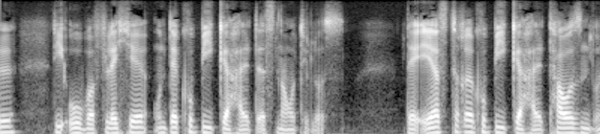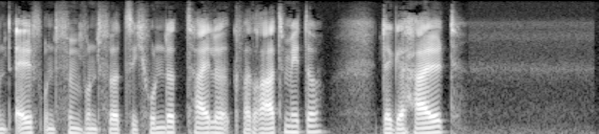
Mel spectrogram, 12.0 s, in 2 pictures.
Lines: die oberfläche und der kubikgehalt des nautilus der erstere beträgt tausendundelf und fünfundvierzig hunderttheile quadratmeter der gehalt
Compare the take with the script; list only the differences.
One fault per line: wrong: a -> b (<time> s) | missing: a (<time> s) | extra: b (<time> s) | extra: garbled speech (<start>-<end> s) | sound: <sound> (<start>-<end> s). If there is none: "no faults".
wrong: beträgt -> kubikgehalt (4.7 s)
